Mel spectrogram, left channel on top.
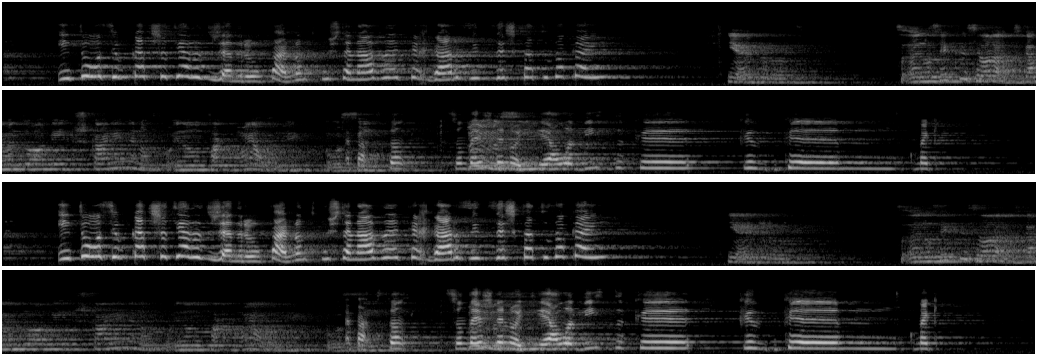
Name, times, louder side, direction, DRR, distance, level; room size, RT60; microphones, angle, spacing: voice 1, 0.6-6.1 13.8-14.4 14.8-17.2 17.7-19.7, right 4 dB, 35° right, 16 dB, 0.6 m, -26 dB
voice 2, 7.3-7.9 9.0-14.2 15.0-15.8, left 2 dB, 50° left, 1 dB, 3.8 m, -38 dB
27.0 x 25.5 x 7.4 m, 2.2 s
head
